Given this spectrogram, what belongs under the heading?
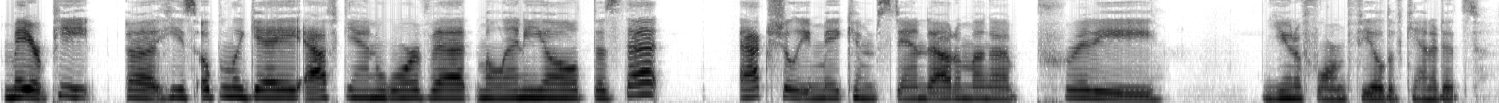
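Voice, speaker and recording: A woman's voice: mid-range voice, fairly even intonation, a little slow, smooth, no room sound, clean studio sound. A woman hosting a radio interview, asking short, direct questions of a political guest.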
